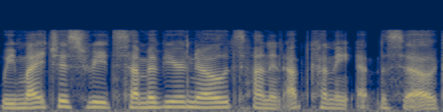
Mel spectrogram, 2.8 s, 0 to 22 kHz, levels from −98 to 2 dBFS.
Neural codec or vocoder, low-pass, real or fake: autoencoder, 22.05 kHz, a latent of 192 numbers a frame, VITS, trained on many speakers; 7.2 kHz; fake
